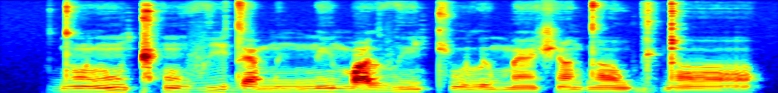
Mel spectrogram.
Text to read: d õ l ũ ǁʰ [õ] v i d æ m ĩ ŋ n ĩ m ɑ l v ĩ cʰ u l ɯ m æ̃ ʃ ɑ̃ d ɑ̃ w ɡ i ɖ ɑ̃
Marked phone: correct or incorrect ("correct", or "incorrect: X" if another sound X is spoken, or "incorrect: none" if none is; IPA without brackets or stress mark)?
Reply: incorrect: ũ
